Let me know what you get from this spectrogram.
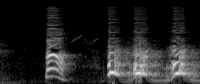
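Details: Pet dog 'talking' to its owner in the morning, producing one loud bark-yowl followed by three rapid, harmonic, wavering howl-barks in close succession, each rising and then falling.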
